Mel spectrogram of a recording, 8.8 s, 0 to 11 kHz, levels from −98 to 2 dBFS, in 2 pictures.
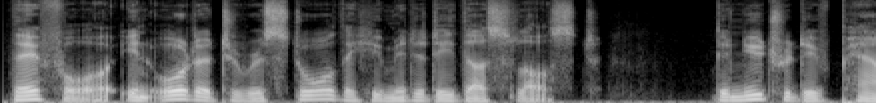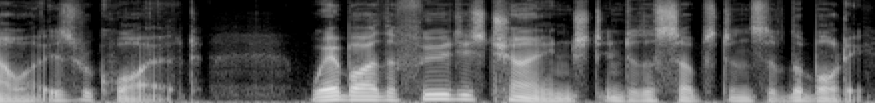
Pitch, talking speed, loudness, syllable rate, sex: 100 Hz, 170 wpm, -21 LUFS, 6.4 syllables/s, male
